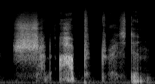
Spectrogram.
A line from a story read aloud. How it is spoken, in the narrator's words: she hissed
